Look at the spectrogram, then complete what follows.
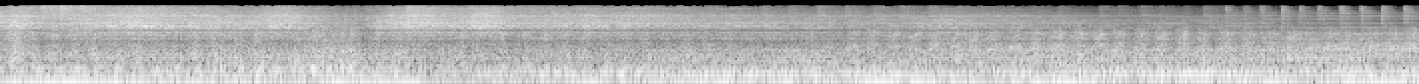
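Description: Live, loud improvised heavy rock from a trio of electric guitar, bass guitar and drum kit, playing continuously with a heavy low end and washing cymbals. Near the end the drummer plays fast, evenly spaced cymbal strokes.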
